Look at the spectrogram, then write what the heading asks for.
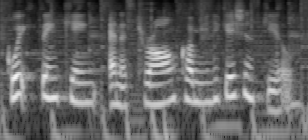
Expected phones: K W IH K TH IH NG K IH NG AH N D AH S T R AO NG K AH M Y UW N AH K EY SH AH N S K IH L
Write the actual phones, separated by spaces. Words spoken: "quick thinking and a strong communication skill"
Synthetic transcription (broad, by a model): K W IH K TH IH NG K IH NG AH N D AH S T R AO NG K AH M Y UW N AH K EY SH AH N S K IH L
